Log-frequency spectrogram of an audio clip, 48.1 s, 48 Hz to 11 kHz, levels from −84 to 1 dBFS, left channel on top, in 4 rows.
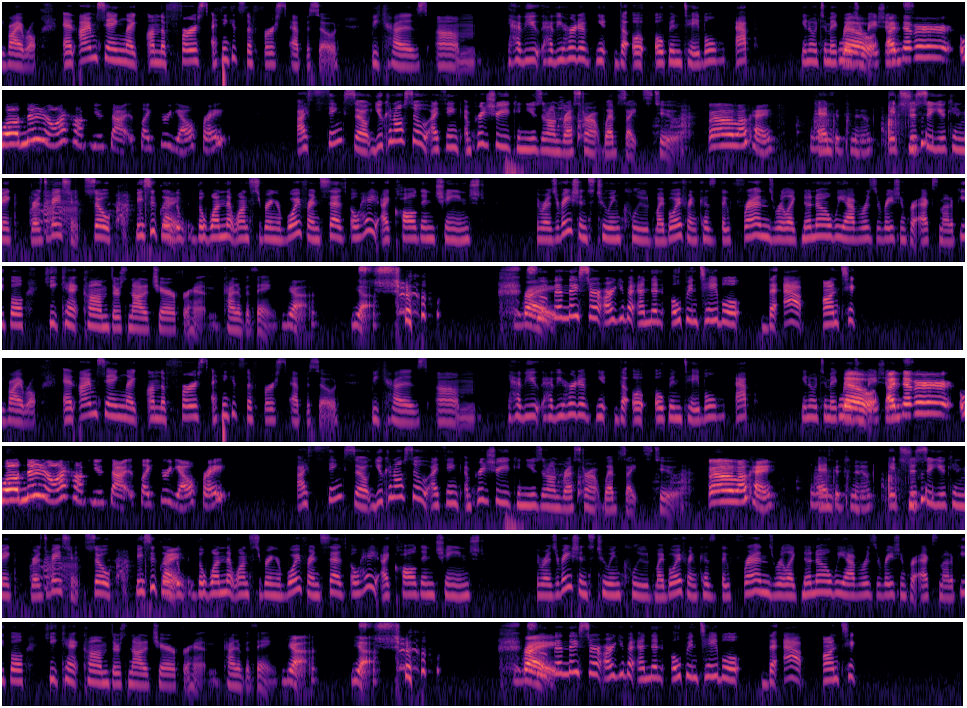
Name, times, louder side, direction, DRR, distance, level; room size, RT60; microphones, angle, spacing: voice 1, 0.0-4.2 4.6-5.9 6.3-9.3 10.0-11.2 15.7-20.6 22.2-22.4 23.1-30.1 30.8-39.5 40.6-41.3 42.3-45.3 45.6-46.8, left 2 dB, 20° left, 2.8 m, -39 dB
voice 2, 10.5-14.8 20.9-21.7 22.1-22.3 22.7-22.9 23.4-23.5 26.1-26.3 39.6-39.9 40.5-40.8 42.5-43.0, right 5 dB, 85° right, 1.7 m, -31 dB
sound 1, 16.5-26.8, left 4 dB, 70° left, 5.3 m, -55 dB
head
